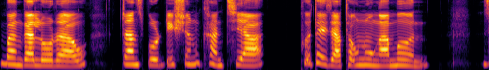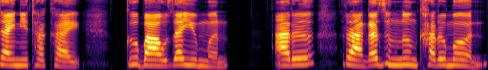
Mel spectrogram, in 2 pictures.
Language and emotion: Bodo, sad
